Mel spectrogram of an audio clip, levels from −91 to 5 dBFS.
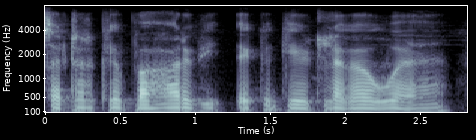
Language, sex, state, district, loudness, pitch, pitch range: Hindi, male, Jharkhand, Deoghar, -21 LUFS, 100 Hz, 100-105 Hz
